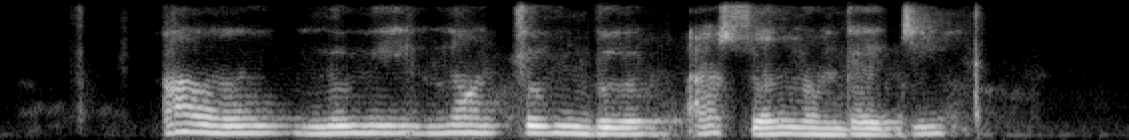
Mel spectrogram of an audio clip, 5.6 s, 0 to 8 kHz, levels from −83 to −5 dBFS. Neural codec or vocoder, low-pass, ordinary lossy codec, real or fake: codec, 16 kHz, 2 kbps, FreqCodec, smaller model; 7.2 kHz; Opus, 16 kbps; fake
